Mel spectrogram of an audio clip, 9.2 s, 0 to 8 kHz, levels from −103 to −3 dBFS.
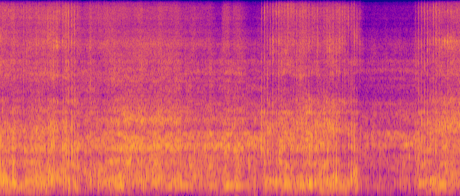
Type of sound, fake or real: fake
